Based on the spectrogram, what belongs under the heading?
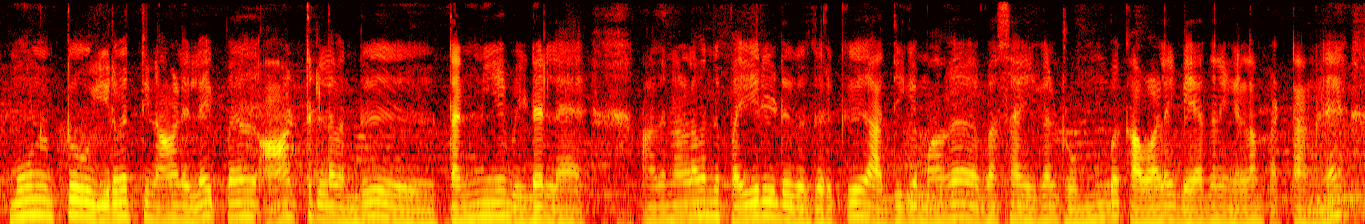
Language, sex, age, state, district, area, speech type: Tamil, male, 30-45, Tamil Nadu, Thanjavur, urban, spontaneous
